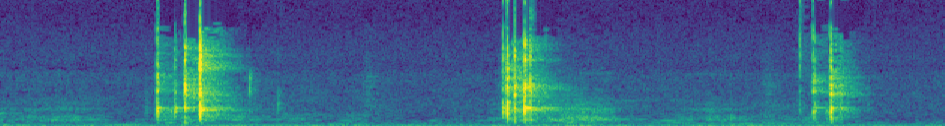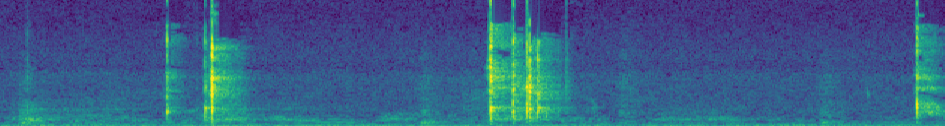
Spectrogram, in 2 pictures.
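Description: A spoon spreading mayonnaise over a salad in a glass dish: six short smearing sounds, about one every second and a half.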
